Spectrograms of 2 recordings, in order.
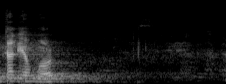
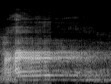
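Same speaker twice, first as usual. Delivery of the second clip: higher-pitched imitated bark; louder answering bark; 4 semitones higher than usual. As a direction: bark back like a dog. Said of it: "we bark louder".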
